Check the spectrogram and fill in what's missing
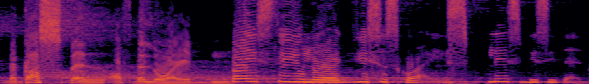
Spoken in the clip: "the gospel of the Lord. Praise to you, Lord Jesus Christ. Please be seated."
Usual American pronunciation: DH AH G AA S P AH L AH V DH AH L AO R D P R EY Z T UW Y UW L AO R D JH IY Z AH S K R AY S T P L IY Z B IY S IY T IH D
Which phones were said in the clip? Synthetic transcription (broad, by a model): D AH G AA S P AH L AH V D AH L AO R D P R EY S T UW Y UW L AO R D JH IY S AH S K R AY S T P L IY S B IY S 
